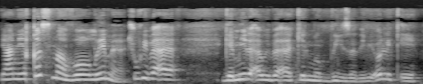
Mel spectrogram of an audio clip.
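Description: A woman's voice: fairly high pitch, racing. A woman with an Egyptian accent giving a religious lesson, asking rhetorical questions, checking in with listeners and adding emphatic, affectionate asides. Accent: Egyptian Arabic. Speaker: religious teacher.

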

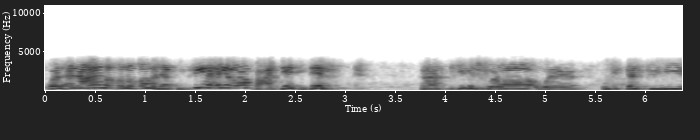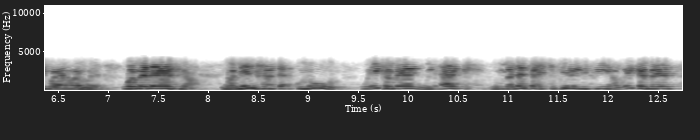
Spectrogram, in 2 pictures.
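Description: High fast-talking Egyptian woman teaching. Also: a little hiss or hum. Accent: Egyptian Arabic. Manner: lively teaching with questions to listeners and slow recited verses. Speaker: religious teacher. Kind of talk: Quran lesson for women. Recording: tinny phone-like sound, echoey and far off.

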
